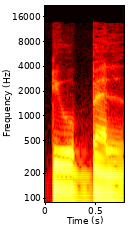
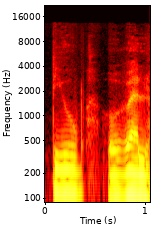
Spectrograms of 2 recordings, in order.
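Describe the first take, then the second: First: The second word begins with a B sound. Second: The second word begins with a W sound. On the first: The speaker calls it wrong. "Tube बेल नहीं होता" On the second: The speaker calls it right. "ये tube वेल होता है"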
